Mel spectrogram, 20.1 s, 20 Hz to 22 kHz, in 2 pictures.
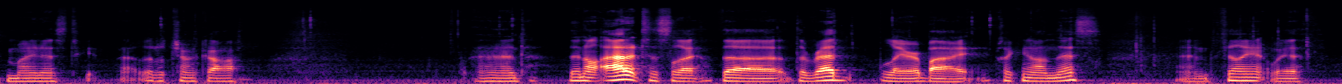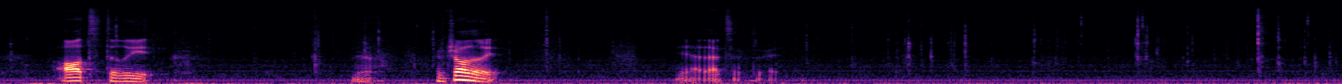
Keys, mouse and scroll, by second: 1.2 alt+click, 2.3 click, 3.8 click, 4.9-5.9 scroll down 14, 5.9 scroll, 7.4 click, 9.1 BackSpace, 9.8 Escape, 10.4 alt+BackSpace, 11.5-12.2 scroll, 13.0 ctrl+BackSpace, 16.2-16.8 scroll, 17.0 ctrl+d, 18.7 click, 18.9-19.4 scroll.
